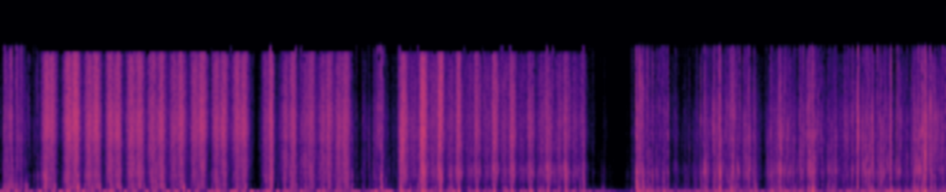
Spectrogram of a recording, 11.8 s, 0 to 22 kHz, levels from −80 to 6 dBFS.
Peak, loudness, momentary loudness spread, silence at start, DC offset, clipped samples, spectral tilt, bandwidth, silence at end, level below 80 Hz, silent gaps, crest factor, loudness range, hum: -4 dBFS; -31 LUFS; 10 LU; 0 s; under 0.1%; under 0.1%; -1 dB/octave; 17 kHz; 0 s; -44 dBFS; none; 28 dB; 5 LU; none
